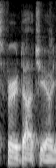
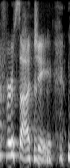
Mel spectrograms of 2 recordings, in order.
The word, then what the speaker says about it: Verdaccio: As far as I know, it's Verdaccio. Yeah, you said it. – Okay, right. – Thank you. – Yeah. – Not Versace.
